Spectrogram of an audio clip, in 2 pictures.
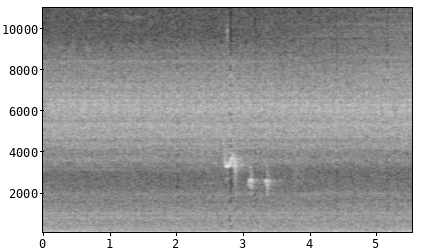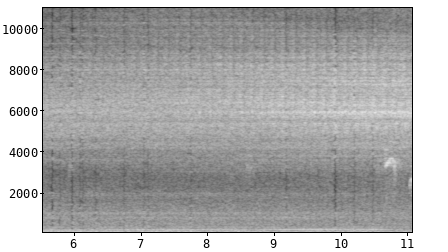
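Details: Cicadas on a hot day in central Illinois form a continuous high, hissing drone. A few short bird chirps break in near three and ten seconds, over a low hum from a neighbor's air conditioner.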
